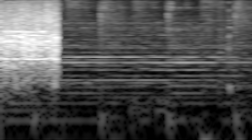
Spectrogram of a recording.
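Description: A loud burst of fake audience applause, a dense crackling wash that cuts off abruptly after about half a second, leaving only a faint steady hum.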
